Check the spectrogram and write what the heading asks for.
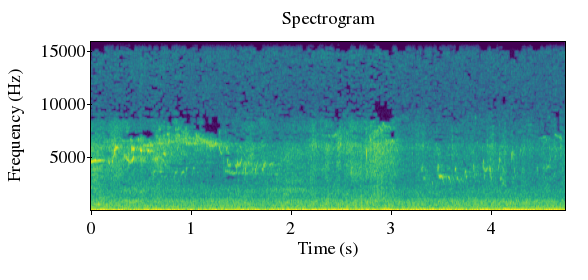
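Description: A horse trotting on a soft arena surface, its hoofbeats muffled under a steady low rumble. Small birds chirp high above it during the first second or so and again about three and a half seconds in.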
